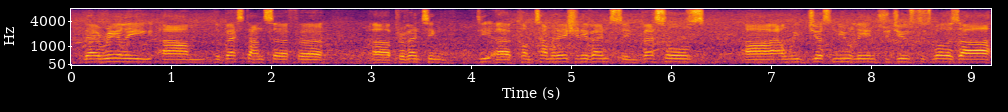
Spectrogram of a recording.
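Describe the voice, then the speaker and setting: Over noticeable background noise and audible room echo, a man talks in a high pitch at a moderate pace. His intonation is monotone and flat. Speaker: company executive. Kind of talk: interview. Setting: trade show booth.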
